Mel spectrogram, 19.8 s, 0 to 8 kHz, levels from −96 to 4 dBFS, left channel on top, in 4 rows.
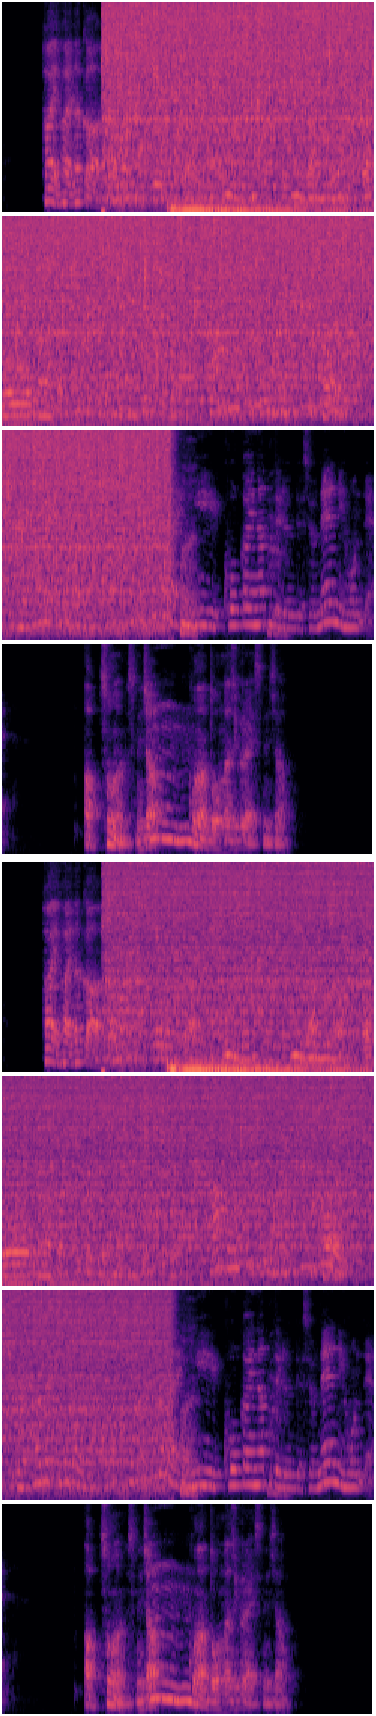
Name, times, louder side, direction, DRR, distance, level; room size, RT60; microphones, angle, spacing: voice 1, 0.5-3.4 3.9-7.3 9.2-9.5 12.3-12.5 13.5-13.7 16.0-16.9 17.4-18.6, left 1 dB, 25° left, 0.8 m, -40 dB
Stream, 1.3-12.2, left 6 dB, 80° left, 0.4 m, -30 dB
sound 1, 2.2-7.6 8.1-8.7, right 3 dB, 60° right, 0.3 m, -36 dB
voice 2, 3.8-4.5 7.7-9.6 10.1-14.9 16.8-17.5, right 2 dB, 10° right, 1.0 m, -42 dB
2.6 x 2.2 x 3.2 m
head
